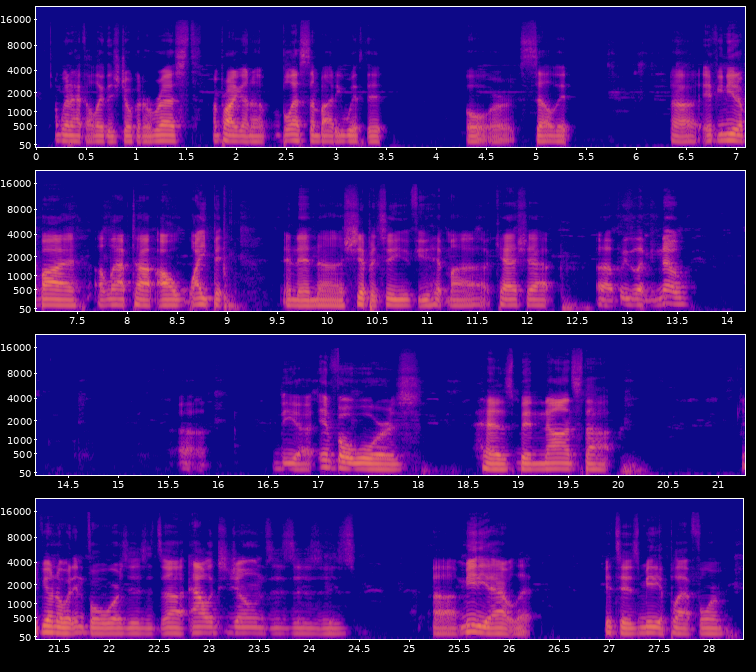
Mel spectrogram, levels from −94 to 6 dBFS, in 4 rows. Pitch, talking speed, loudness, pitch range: 120 Hz, 160 wpm, -37 LUFS, 115-125 Hz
